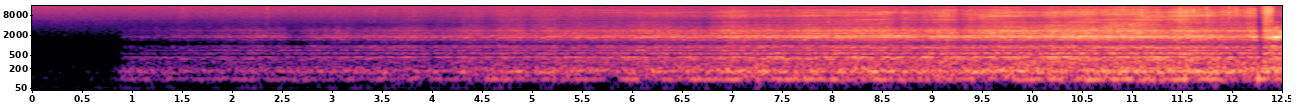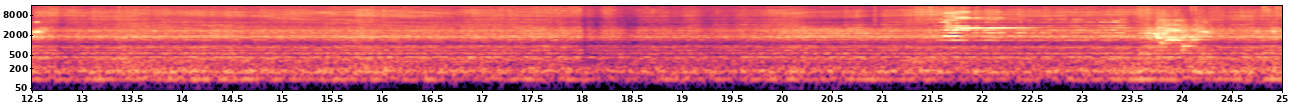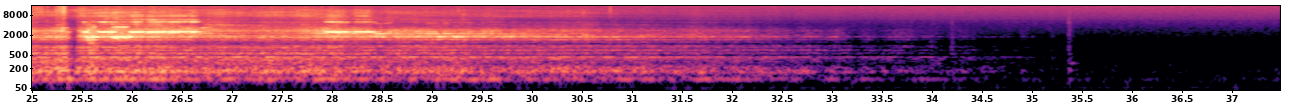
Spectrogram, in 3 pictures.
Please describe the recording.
cello played with the bow on the bridge and with muted strings (by the left hand) / variations in bow pressure and partials of the strings (sul ponticello) / crackling rosin / recorded at very close distance with Zoom H4N build in microphones
bow, bridge, cello, noise, alternative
